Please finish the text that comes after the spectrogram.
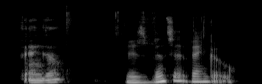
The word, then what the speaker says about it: Van Gogh: It is Vincent Van Gogh. Right. Or Van Gogh, if you want Van to Gogh.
